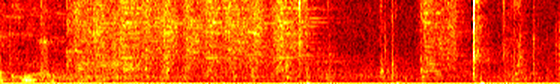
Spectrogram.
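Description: A glowing blade slashes with a sharp electric whoosh.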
